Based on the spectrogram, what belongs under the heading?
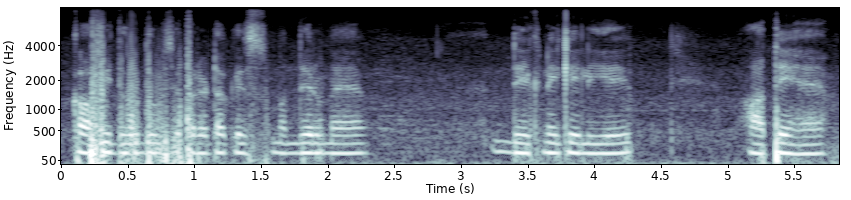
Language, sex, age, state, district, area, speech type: Hindi, male, 18-30, Madhya Pradesh, Jabalpur, urban, spontaneous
